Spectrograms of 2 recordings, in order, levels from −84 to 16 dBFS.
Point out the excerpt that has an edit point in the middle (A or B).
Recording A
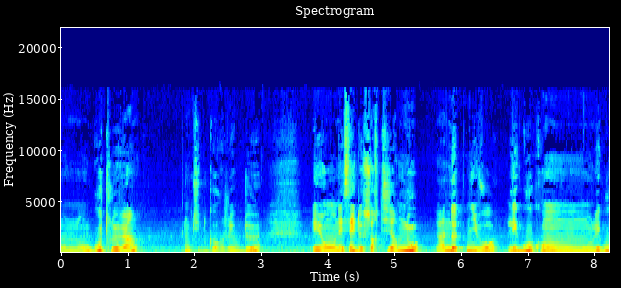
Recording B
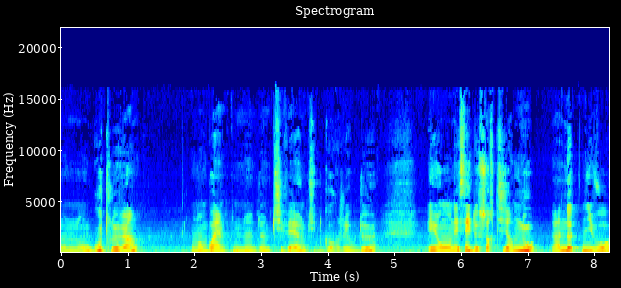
A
